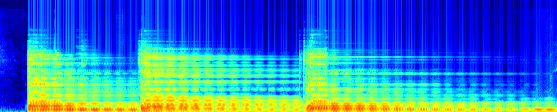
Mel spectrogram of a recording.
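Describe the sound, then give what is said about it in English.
Three strummed chords on a Stratocaster electric guitar ring out one after another, each sustaining with a pulsing, wavering built-in vibrato and a wash of reverb, loud with no voices. “It's just built-in vibrato and the some reverb, Stratocaster, three chords.”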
